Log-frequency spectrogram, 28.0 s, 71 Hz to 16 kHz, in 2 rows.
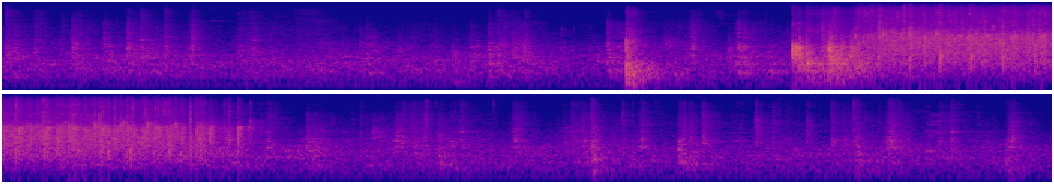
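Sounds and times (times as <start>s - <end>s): bowling ball hitting pins: 8.2s - 9.0s, 10.5s - 12.6s
crowd applauding and cheering: 11.1s - 17.6s.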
